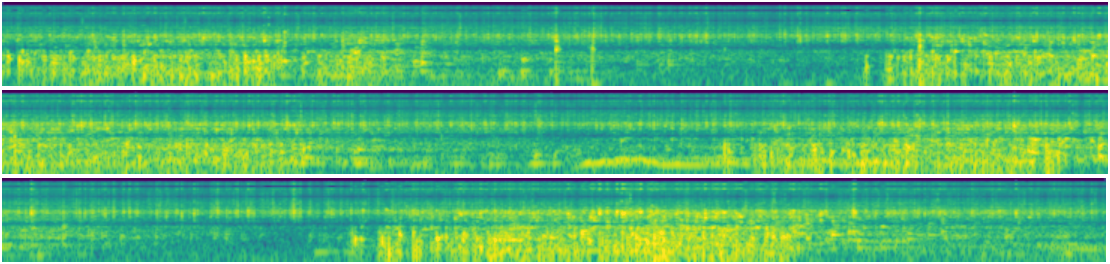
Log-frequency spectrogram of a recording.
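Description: Bubbles rush and gurgle loudly in bursts as a diver breathes out underwater.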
